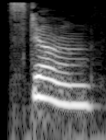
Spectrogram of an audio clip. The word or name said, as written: stome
